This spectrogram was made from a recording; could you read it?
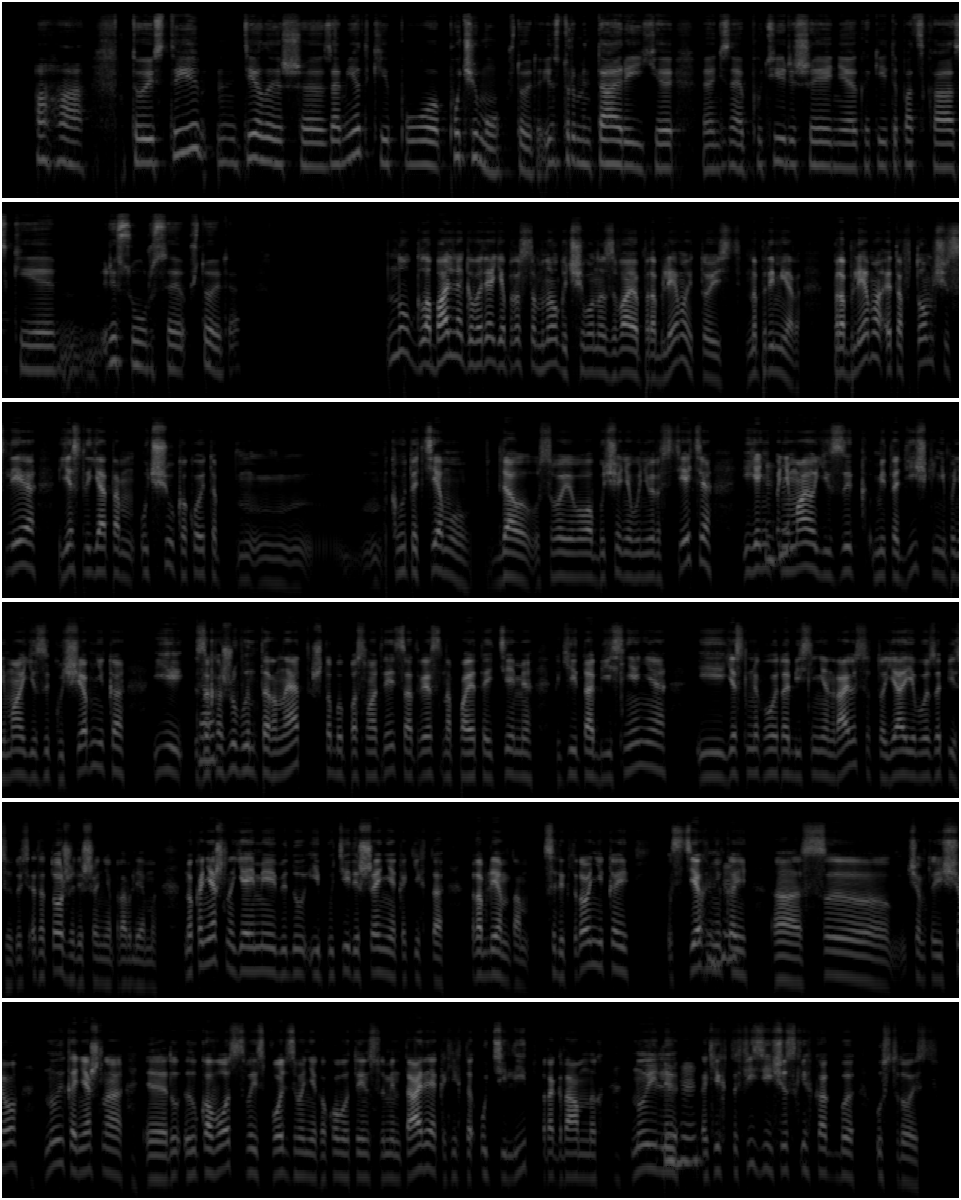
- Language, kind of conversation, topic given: Russian, podcast, Как вы формируете личную библиотеку полезных материалов?
- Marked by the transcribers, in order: tapping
